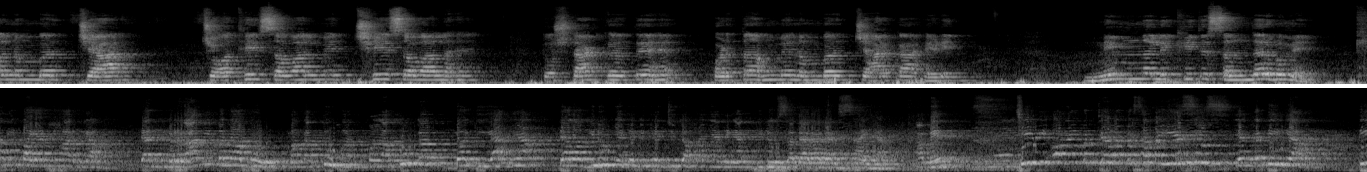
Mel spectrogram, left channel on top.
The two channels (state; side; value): different; both; correlation 0.00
